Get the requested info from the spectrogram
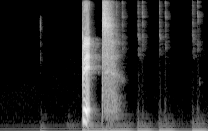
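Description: A person's voice: one short loud syllable about two seconds in, followed at once by a breathy hiss. A few faint clicks come after it.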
